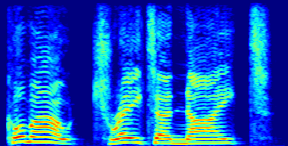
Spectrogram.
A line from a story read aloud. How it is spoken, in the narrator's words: shouted Sir Mordred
